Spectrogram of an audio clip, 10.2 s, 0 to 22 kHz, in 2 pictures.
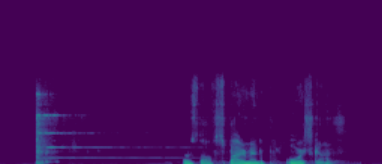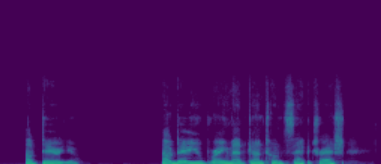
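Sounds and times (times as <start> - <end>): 
small bell struck to start a final round: 0.5 - 2.5
speech: 2.4 - 4.6, 5.4 - 6.2, 7.2 - 9.9.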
